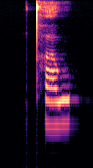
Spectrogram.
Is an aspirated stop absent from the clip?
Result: no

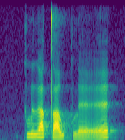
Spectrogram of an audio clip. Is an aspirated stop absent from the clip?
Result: yes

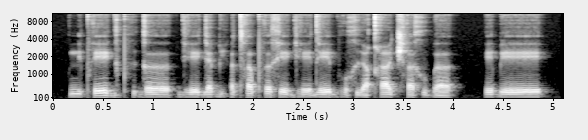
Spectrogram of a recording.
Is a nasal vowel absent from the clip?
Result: yes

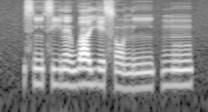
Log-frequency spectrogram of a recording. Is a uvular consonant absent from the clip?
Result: yes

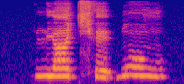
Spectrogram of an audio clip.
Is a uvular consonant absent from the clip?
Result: yes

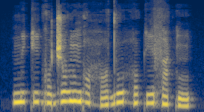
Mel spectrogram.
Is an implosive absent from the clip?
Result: yes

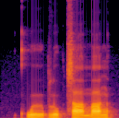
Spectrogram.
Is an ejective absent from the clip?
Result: yes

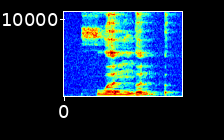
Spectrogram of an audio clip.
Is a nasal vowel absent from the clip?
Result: yes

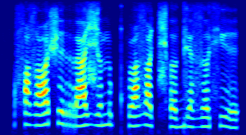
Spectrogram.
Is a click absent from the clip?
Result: yes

